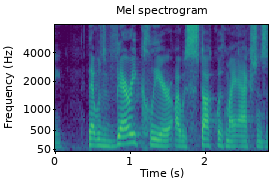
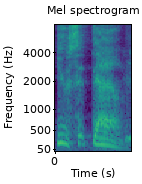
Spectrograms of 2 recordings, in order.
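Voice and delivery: put-on Godfather accent; 3 semitones higher, slower than usual. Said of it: "accent just like The Godfather".

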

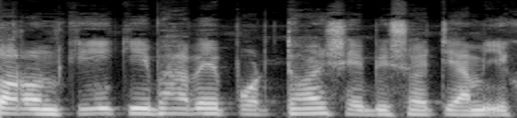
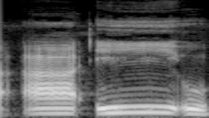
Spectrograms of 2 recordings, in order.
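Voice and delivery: আ ই উ with each vowel stretched long; drawn-out vowels; slower than usual. Shown as a demonstration. Teacher warning learners against stretching vowels, drawn out. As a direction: drag out আ, ই, উ as the mistake. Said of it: "কখনোই টেনে পড়বেন না".

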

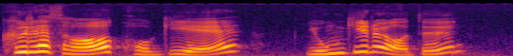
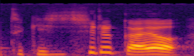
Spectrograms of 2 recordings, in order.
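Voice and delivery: plain reading voice

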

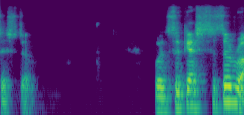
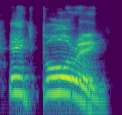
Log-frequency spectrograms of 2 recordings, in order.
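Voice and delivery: loud protest; 13 semitones higher, 8 dB louder, slower than usual. A narrator's reading. Harrison keeps shouting refusal.

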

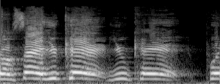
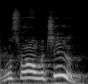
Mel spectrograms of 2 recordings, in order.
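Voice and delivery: higher, softer concerned question; inquisitive; 7 semitones higher, 8 dB quieter than usual. Retold or imitated. Checking on the nervous woman, softly inquisitive. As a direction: ask gently, pitched up, imitating curiosity. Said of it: "more of an inquisitive thing".

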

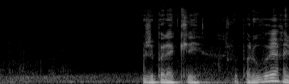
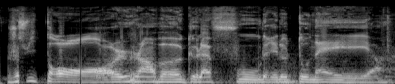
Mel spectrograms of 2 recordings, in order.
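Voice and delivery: mock Thor proclamation; much slower than usual.

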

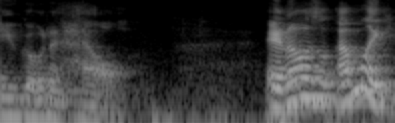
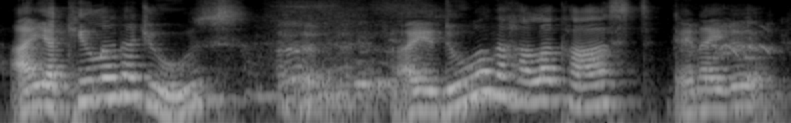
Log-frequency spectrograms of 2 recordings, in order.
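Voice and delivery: put-on high, slow, botched German accent; bad German accent; 7 semitones higher, slower than usual. Hitler answers the Devil, badly faked German accent. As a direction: attempt a German accent and miss it. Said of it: "I can't do a German accent".

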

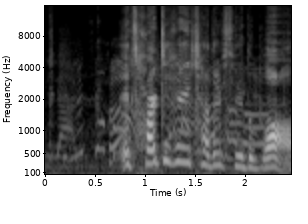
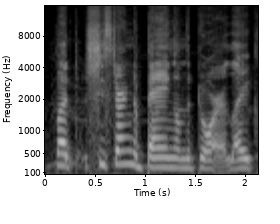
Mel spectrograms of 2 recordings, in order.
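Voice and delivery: usual speaking voice

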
